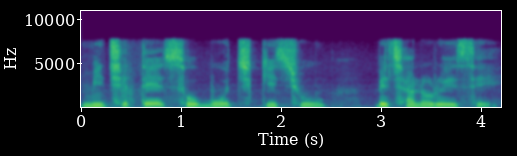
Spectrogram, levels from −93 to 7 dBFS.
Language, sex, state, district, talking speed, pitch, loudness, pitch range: Bengali, female, West Bengal, Cooch Behar, 70 wpm, 225 Hz, -17 LUFS, 220-245 Hz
